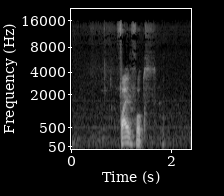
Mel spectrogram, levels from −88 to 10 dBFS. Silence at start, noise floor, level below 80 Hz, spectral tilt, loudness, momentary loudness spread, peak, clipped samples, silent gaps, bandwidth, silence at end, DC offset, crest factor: 0.95 s; -57 dBFS; -62 dBFS; -5 dB/octave; -21 LUFS; 20 LU; -2 dBFS; under 0.1%; none; 16.5 kHz; 0.8 s; under 0.1%; 22 dB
